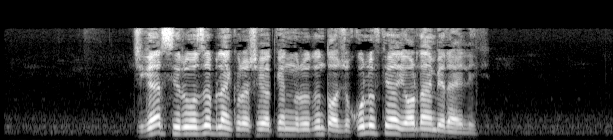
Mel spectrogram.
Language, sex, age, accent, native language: Uzbek, male, 30-39, Farg'ona, Uzbek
